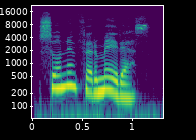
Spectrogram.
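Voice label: theyRosaAndJuanaAreNurses, Spanish, female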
